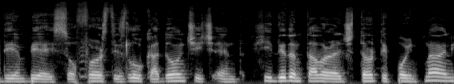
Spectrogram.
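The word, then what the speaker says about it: Luka Dončić: and don't talk about Luca donic first of all you can't even pronounce his name correctly all you keep saying is Luca dunic like a uneducated idiot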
